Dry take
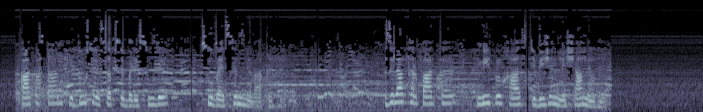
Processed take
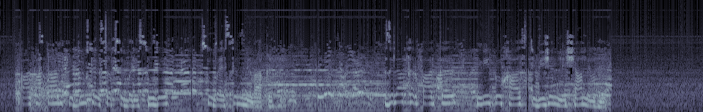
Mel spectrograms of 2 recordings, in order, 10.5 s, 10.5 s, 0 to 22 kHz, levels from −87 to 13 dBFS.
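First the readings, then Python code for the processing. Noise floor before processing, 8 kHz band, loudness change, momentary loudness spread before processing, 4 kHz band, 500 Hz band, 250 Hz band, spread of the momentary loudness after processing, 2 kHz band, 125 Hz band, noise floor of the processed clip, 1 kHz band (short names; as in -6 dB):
-48 dBFS, +2.5 dB, -3.0 dB, 10 LU, +1.0 dB, -3.5 dB, -3.5 dB, 9 LU, -2.0 dB, -0.5 dB, -45 dBFS, -3.5 dB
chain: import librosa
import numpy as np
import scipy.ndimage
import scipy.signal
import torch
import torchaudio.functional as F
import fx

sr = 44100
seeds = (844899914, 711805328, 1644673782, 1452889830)

y = fx.over_compress(x, sr, threshold_db=-25.0, ratio=-1.0)
y = fx.dmg_crackle(y, sr, seeds[0], per_s=250.0, level_db=-34.0)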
